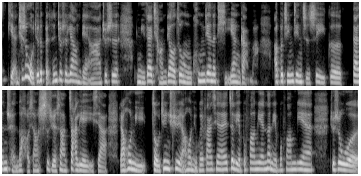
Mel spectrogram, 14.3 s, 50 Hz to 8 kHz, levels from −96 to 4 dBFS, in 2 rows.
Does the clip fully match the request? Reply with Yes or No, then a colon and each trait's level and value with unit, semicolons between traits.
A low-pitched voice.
No: high, 220 Hz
